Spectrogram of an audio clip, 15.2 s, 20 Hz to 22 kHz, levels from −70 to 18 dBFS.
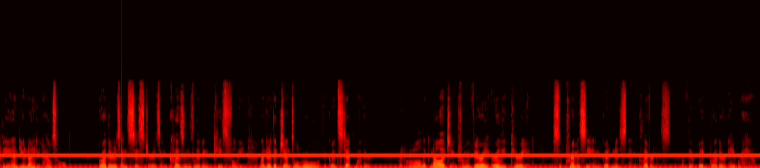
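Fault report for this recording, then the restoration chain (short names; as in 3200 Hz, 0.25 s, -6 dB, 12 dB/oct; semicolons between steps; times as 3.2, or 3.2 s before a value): hum 60 Hz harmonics 7 -34 dBFS
tone 1800 Hz -32 dBFS
2.42 pop -18 dBFS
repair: de-click; de-hum 60 Hz, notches 7; notch 1800 Hz, Q 30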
